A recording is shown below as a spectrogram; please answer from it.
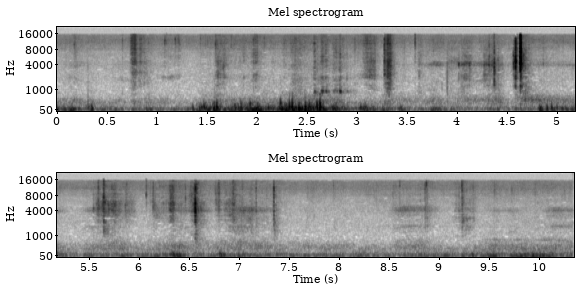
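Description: Quiet handling noise around a handheld salinity meter standing in a small cup of water: a low rumble that swells for a second or two early on, and a few light clicks and taps, the sharpest near the middle.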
